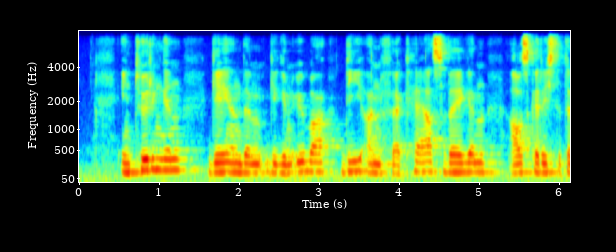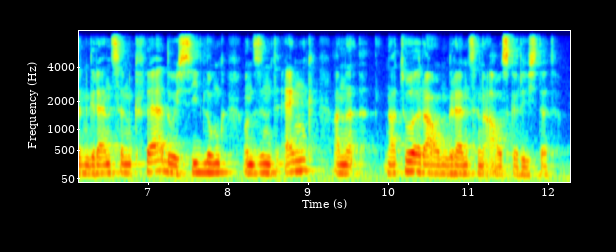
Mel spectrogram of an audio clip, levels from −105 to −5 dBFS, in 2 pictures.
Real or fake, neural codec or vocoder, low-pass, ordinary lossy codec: real; none; 7.2 kHz; none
